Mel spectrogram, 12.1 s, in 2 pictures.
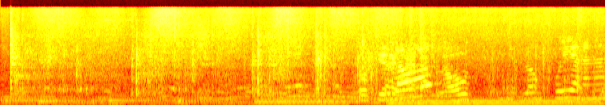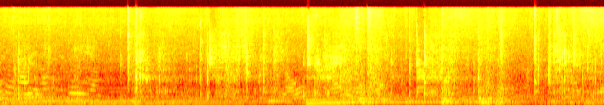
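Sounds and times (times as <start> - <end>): food sizzling in a wok: 0.0 - 12.0
spatula scraping and clattering: 0.1 - 4.0, 7.2 - 12.0.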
